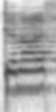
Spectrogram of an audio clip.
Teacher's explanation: A ə yanaşı işlənən sait qoşalığı olan sözlərdə a səsi uzun tələffüz olunur. Bax a-ı uzun tələffüz olunur.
